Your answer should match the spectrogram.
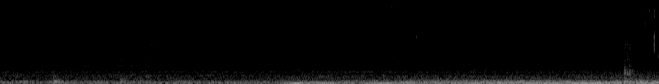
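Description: Car driving and turning right on a road near Jhelum, a steady low road rumble and engine hum heard from inside that grows heavier partway through, with faint ticking.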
